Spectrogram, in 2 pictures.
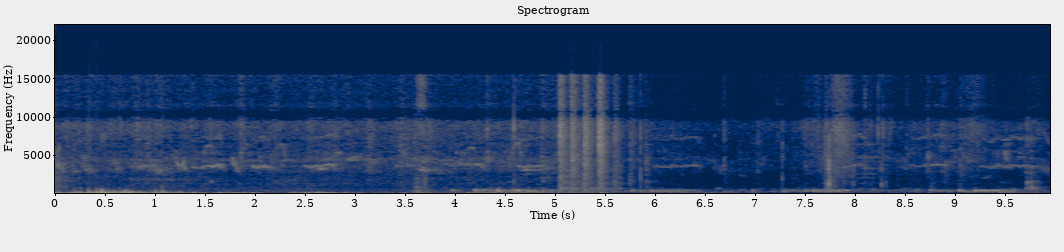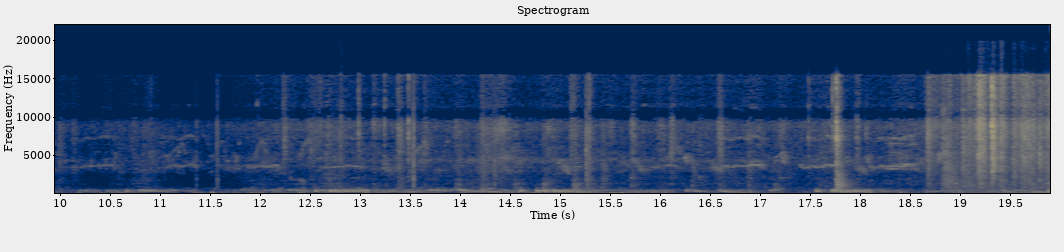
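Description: Mykolaiv pigeons cooing in soft, repeated throaty phrases, fairly close, with scattered fluttering and handling noises; louder rustling and knocks open the scene.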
